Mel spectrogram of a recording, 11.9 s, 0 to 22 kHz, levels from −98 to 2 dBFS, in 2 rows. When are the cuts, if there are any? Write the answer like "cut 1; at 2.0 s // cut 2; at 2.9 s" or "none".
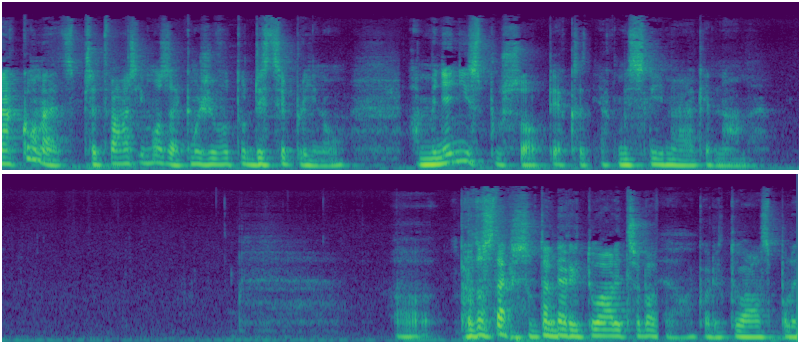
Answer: cut 1; at 1.4 s // cut 2; at 3.0 s // cut 3; at 4.4 s // cut 4; at 9.3 s // cut 5; at 9.8 s // cut 6; at 10.1 s // cut 7; at 10.9 s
